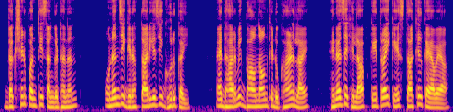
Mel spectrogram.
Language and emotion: Sindhi, neutral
